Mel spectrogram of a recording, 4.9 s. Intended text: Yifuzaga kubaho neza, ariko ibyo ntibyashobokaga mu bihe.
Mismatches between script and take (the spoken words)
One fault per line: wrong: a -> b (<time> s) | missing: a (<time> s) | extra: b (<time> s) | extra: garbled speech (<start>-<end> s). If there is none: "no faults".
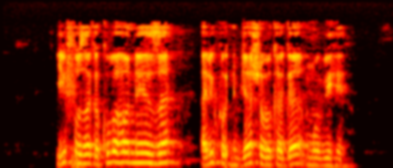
missing: ibyo (2.8 s)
